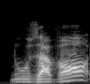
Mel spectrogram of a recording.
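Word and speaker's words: nous avons: and the Avon Avon the S of new you have to join it with the a that's why you have to you say news Avon because it sounds like as the news it's just like and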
